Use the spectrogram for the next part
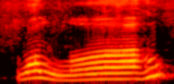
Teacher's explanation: اللہ کے لفظ سے پہلے زبر ہے تو اللہ کے لفظ کو موٹا کر کے پڑھیں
